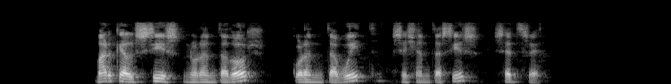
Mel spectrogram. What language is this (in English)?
Catalan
